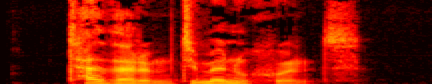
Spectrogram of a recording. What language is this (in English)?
Kabyle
